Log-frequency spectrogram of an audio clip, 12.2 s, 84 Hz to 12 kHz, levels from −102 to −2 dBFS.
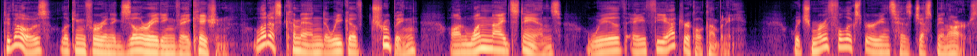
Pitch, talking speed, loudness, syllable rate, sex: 130 Hz, 140 wpm, -18 LUFS, 4.7 syllables/s, male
